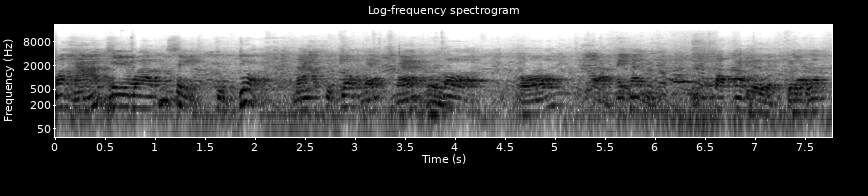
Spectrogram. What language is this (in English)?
Thai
